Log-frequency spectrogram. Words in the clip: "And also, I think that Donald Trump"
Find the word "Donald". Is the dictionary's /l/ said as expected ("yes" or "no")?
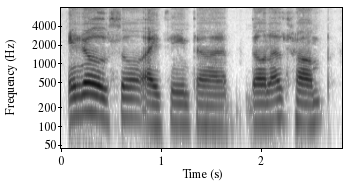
yes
